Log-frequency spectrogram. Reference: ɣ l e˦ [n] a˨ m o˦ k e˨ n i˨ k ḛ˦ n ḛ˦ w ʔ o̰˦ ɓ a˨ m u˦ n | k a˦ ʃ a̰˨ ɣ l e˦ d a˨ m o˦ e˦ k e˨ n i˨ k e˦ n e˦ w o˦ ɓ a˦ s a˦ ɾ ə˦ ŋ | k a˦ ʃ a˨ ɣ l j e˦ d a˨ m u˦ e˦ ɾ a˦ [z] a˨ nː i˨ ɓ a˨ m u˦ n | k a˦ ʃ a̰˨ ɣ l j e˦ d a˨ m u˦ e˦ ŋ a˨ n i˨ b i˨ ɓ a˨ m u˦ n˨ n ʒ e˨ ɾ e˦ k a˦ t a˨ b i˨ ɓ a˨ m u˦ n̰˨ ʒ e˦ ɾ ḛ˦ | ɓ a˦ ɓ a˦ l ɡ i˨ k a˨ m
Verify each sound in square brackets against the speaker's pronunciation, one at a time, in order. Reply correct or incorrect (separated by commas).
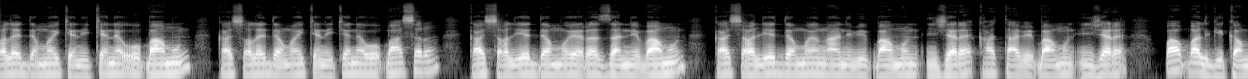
incorrect, correct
